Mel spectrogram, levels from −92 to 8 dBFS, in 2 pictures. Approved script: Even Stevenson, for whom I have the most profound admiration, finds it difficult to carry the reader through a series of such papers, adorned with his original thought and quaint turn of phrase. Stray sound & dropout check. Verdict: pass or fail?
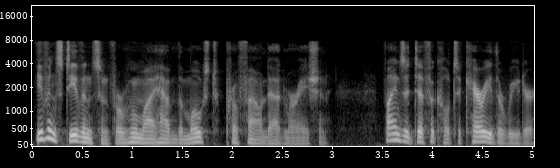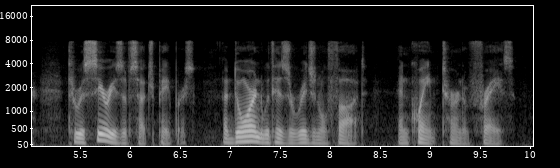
pass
